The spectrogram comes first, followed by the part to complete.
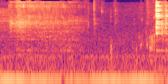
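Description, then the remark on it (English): Someone takes a quiet sip of water from a glass, a soft airy slurp, followed near the end by a bright clink as the glass is set down. No one speaks. “So, taking a drink of my water here.”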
